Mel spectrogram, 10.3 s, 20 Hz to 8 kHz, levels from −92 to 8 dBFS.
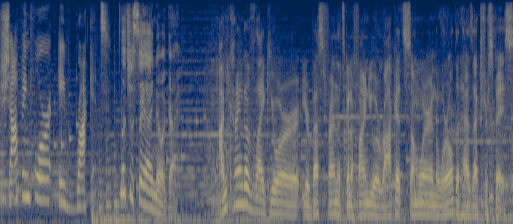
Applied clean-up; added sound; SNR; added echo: none; none; none; none.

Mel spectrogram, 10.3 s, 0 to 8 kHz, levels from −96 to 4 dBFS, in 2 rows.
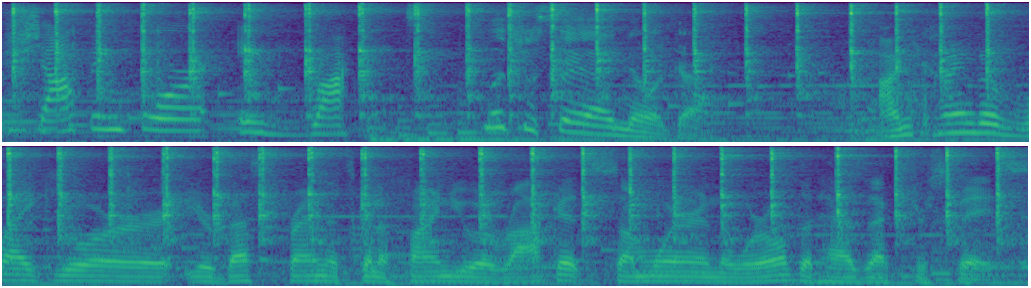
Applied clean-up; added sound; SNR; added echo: none; Mechanisms / Bicycle; -4 dB; none.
